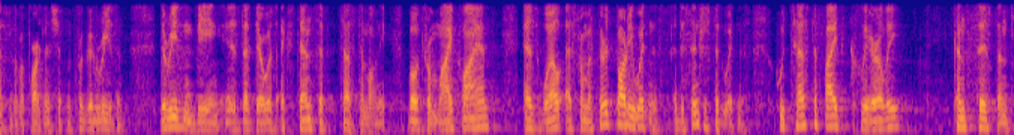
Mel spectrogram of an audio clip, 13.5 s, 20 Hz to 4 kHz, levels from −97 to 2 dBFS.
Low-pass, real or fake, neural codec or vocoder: 3.6 kHz; fake; vocoder, 44.1 kHz, 128 mel bands, Pupu-Vocoder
